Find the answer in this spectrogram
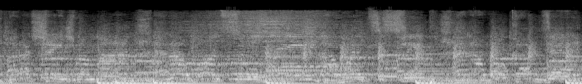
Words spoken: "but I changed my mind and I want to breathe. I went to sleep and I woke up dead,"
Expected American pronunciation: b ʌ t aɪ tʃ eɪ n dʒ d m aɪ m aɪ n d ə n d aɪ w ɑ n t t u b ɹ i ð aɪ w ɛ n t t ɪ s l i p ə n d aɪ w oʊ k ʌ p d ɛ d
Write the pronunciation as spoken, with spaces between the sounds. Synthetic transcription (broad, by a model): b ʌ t aɪ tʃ eɪ n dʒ m aɪ m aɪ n ə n aɪ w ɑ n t t u aɪ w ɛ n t t ɪ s i ə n aɪ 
